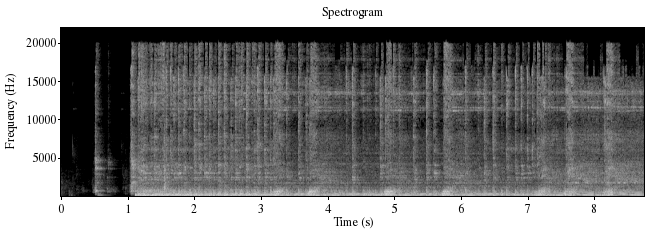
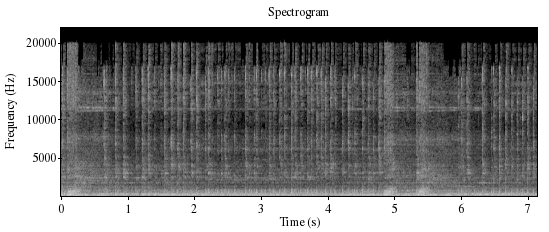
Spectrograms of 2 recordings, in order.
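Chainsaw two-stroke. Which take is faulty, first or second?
first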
